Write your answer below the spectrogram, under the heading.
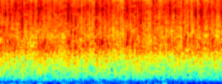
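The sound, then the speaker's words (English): Congregation clapping in praise during a church service, a faint, even patter of many hands that holds steady without pause or voices. “Give a hand clap of praise.”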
